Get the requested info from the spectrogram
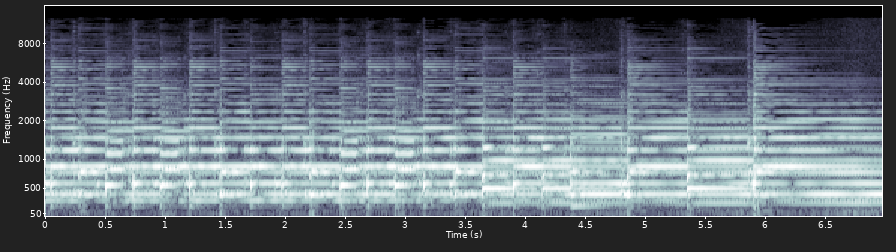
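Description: Five-string banjo fingerpicked in quick rolls and pinches, a steady run of bright plucked notes. Near the end the picking stops and the last notes are left ringing.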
